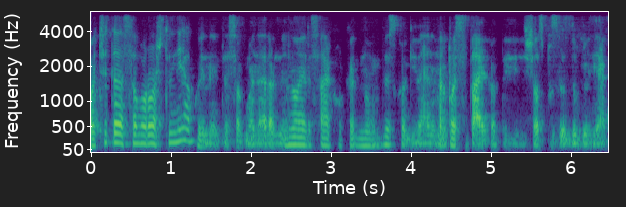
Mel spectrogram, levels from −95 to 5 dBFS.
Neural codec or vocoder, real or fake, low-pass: vocoder, 22.05 kHz, 80 mel bands, HiFi-GAN; fake; 5.4 kHz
